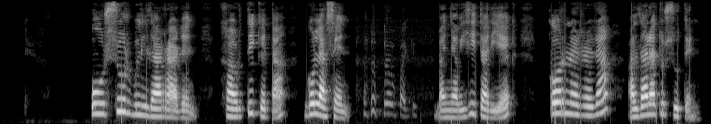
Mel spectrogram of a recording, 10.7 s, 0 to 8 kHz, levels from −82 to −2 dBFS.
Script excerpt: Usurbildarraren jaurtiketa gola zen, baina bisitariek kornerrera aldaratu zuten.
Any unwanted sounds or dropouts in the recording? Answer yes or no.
yes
